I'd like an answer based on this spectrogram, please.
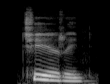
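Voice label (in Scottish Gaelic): "tearainn", Scottish Gaelic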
